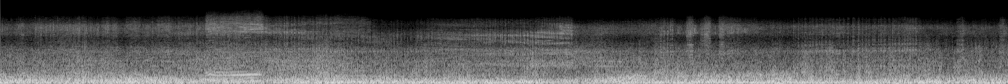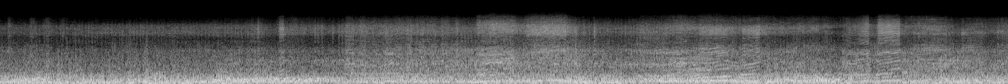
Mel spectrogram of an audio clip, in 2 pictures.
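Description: Several dirt bikes riding in a group, engines running, with short revs rising and falling.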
